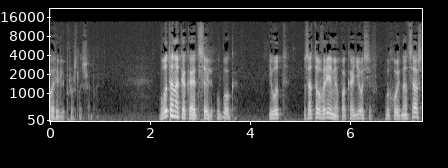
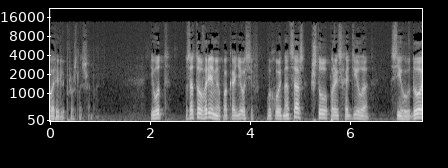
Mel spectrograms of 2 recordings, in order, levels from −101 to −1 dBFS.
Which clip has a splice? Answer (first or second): second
